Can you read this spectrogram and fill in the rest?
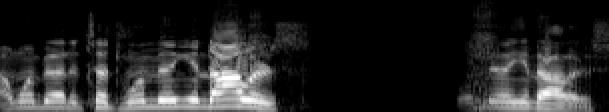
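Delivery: loud, high, exasperated correction; emphatic clarification. Real, not acted. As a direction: raise your voice to make it clear. Repeats after being misheard and mocked.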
